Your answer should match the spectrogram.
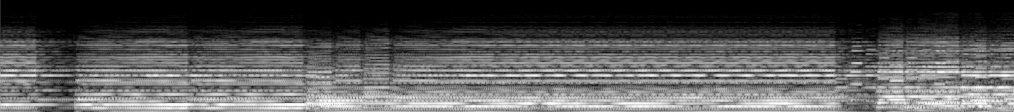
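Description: Background music of slow, sustained chords, changing about every few seconds.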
